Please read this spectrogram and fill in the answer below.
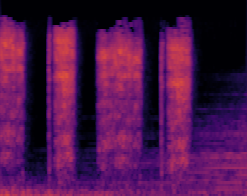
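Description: Four quick scratchy swish sound effects, each about a quarter second long and about half a second apart, over a steady low bass rumble, accompanying an animated logo intro.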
